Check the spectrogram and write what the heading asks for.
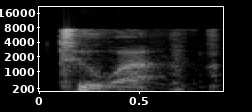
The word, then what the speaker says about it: Duat: about what is the DU it's spelled d u a t but the D is the T sound so it's really the Tua okay another lesson but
